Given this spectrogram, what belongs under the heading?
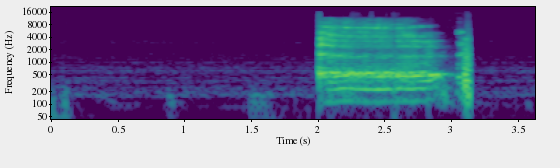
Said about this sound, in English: Oh, that's the big one. That burp.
